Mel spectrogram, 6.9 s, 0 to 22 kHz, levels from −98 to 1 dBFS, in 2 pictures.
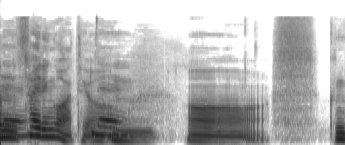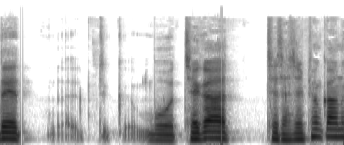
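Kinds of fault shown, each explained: Gap between stream segments: the timestamps of neighbouring 2 s segments fail to meet, so silence fills each join, at 1.64 s, 3.66 to 3.68 s and 5.66 s, 8 to 22 ms long. The waveform drops abruptly to silence; spectrograms show thin, full-height blank stripes.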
